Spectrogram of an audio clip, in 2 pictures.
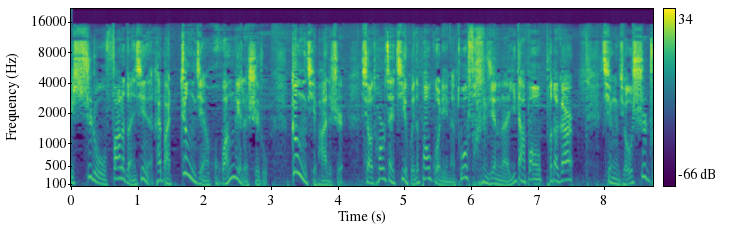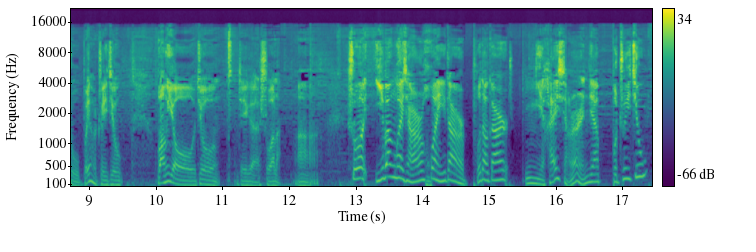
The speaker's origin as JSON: {"language": "Chinese", "town": "Baoding", "region": "Hebei", "country": "China", "said": "对，你比如说我是保定人嘛"}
